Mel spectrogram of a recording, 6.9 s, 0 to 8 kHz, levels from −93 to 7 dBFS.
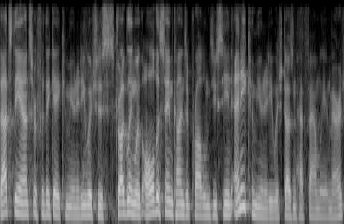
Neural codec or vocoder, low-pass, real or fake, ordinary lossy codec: none; 7.2 kHz; real; Opus, 24 kbps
